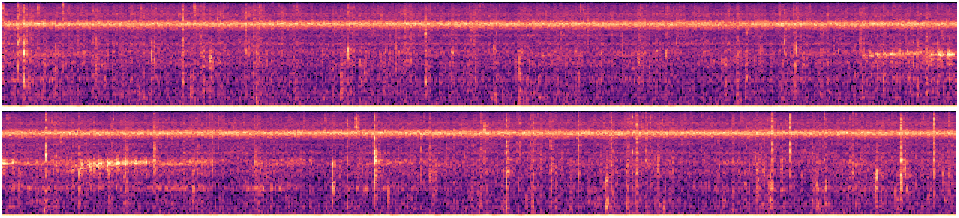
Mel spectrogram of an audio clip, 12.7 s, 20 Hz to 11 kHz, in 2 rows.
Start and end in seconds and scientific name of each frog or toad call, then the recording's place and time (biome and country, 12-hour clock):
5.5	7.7	Boana albopunctata
Cerrado, Brazil, 2:30am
